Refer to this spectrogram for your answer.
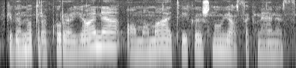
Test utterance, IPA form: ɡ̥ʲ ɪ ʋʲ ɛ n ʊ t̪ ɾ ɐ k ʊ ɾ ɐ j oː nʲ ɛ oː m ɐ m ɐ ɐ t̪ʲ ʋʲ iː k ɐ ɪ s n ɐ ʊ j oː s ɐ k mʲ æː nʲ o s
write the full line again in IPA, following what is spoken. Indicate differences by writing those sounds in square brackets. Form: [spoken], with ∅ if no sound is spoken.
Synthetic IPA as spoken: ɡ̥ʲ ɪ ʋʲ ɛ n ʊ t̪ ɾ ɐ k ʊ ɾ ɐ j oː nʲ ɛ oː m ɐ m ɐ ɐ t̪ʲ ʋʲ iː k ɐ ɪ [ʃ] n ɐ ʊ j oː s ɐ k mʲ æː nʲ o s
